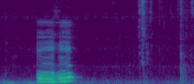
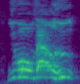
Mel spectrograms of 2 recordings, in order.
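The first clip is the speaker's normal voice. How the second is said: higher and louder, mock frontier drawl; old-west cowboy; 10 semitones higher, 7 dB louder than usual. Ribbing Billy the Kid like a cowpoke. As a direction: play a grizzled cowpoke ribbing a pal. Cowboy talk after whoop.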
